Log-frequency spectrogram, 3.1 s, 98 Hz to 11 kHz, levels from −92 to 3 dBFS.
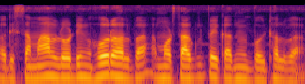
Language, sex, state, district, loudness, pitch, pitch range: Bhojpuri, male, Bihar, Muzaffarpur, -17 LUFS, 140 Hz, 130-150 Hz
